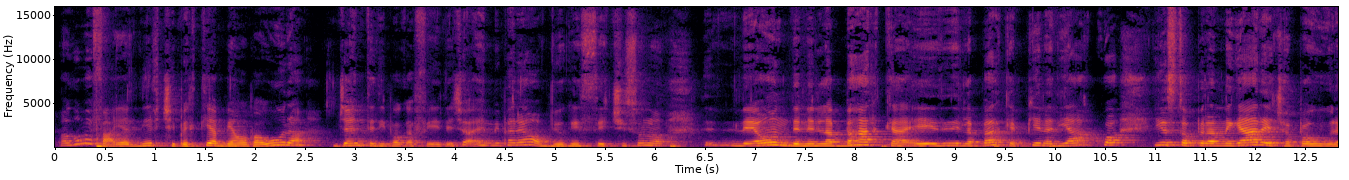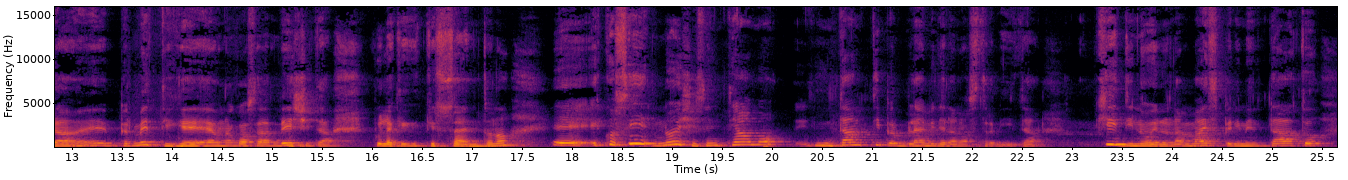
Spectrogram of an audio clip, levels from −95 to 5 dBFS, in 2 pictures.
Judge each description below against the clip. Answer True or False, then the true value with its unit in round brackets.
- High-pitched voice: True (225 Hz)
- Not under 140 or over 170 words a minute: True (160 wpm)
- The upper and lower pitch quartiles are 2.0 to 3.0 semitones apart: False (4.7 semitones)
